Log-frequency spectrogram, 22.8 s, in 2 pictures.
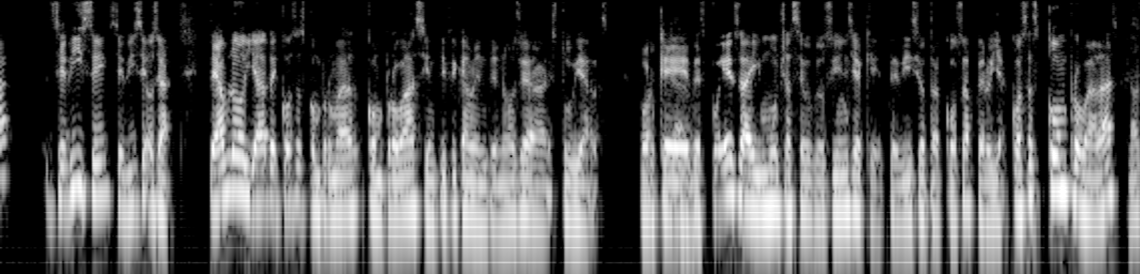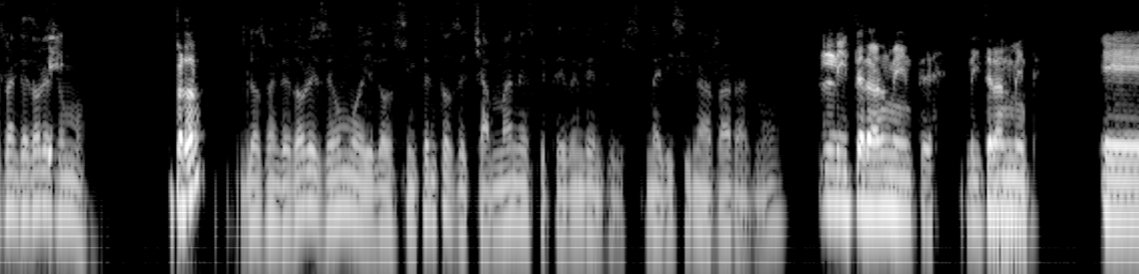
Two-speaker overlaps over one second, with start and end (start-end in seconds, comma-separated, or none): none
